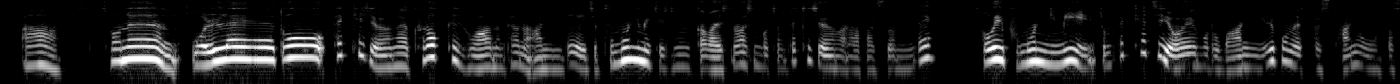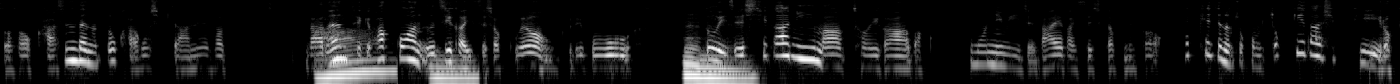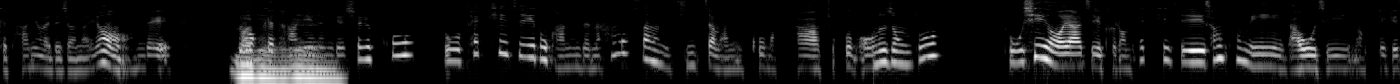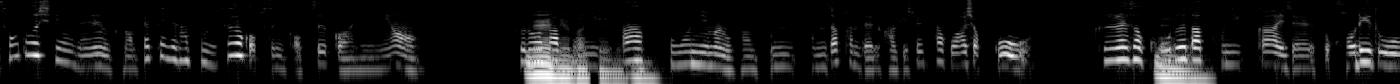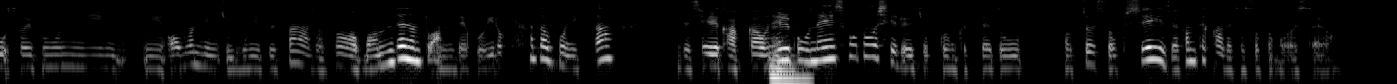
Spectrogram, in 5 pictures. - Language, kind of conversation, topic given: Korean, advice, 여행 중 언어 장벽 때문에 소통이 어려울 때는 어떻게 하면 좋을까요?
- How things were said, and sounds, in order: tapping; "패키지" said as "패캐지"; teeth sucking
